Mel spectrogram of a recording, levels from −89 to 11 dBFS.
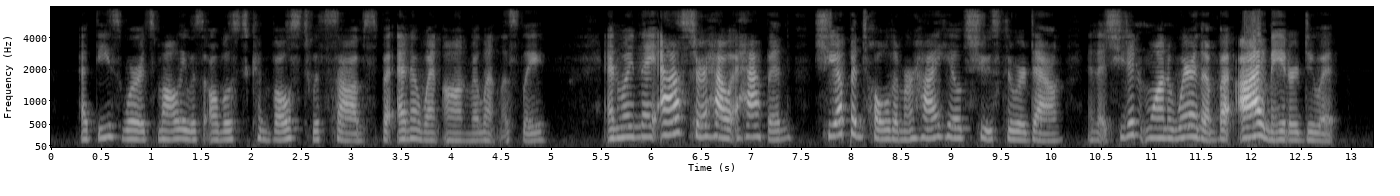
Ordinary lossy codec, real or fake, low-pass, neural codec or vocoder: AAC, 32 kbps; real; 7.2 kHz; none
